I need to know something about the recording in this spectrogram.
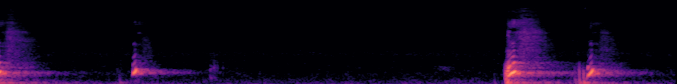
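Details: Sleeping Lhasa Apso barks while dreaming: a muffled woof, a short second yip a second later, a long silence, then a louder double woof near the end, all low and clipped.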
